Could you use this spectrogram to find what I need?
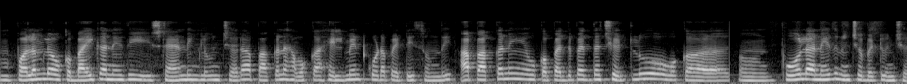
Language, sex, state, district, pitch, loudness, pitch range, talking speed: Telugu, female, Andhra Pradesh, Visakhapatnam, 210 Hz, -17 LUFS, 195-225 Hz, 165 wpm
